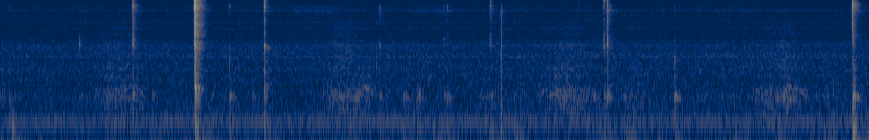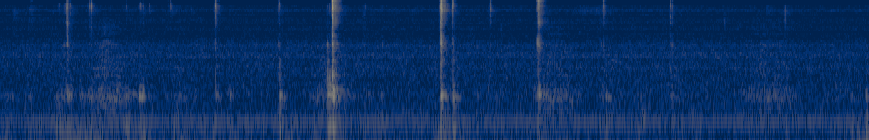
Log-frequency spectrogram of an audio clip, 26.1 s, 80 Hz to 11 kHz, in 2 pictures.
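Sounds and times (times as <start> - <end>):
lock pick clicks: 2.9 - 3.2.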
